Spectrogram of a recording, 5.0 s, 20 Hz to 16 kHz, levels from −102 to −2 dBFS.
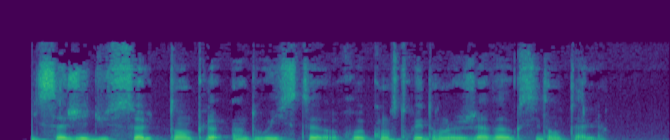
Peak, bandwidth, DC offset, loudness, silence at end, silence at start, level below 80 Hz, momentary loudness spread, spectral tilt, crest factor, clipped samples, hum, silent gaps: -20 dBFS; 11.5 kHz; under 0.1%; -37 LUFS; 0.5 s; 0.25 s; -54 dBFS; 7 LU; -5 dB/octave; 18 dB; under 0.1%; none; none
